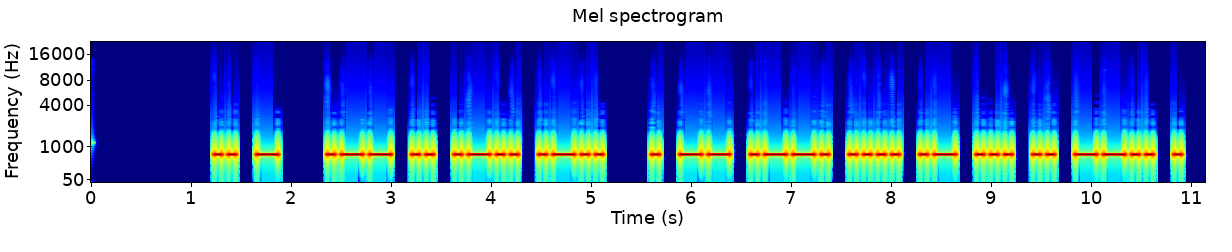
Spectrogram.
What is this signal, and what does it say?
Morse code, heard as a keyed tone, about 17 wpm, 700 Hz. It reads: IT WILL EMPHASIZE
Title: Sentences from Top 1500 Words 17wpm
